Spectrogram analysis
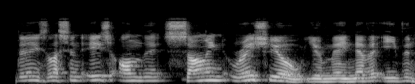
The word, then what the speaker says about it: sine: but this lesson is on the sign ratio you may never even have heard of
